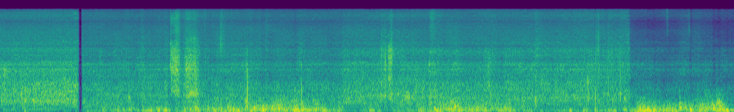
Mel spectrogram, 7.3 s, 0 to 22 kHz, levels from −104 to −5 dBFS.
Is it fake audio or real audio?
fake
